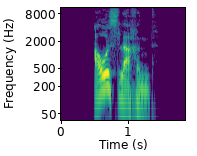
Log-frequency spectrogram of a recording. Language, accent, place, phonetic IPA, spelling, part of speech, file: German, Germany, Berlin, [ˈaʊ̯sˌlaxn̩t], auslachend, verb, De-auslachend.ogg
- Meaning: present participle of auslachen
